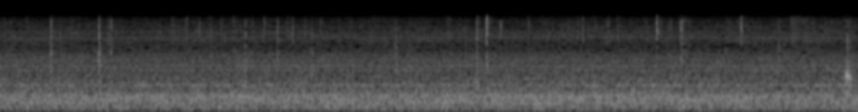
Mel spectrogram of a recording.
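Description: A few small, scattered clicks and ticks of a screwdriver working the tiny screws that hold a laptop's screen panel, over a steady background hiss.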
